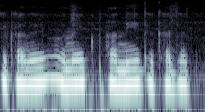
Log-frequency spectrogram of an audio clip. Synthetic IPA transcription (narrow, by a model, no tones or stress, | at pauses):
ekaneəneːkpʰaːnid̪ekʰad͡ʒaːt̪ː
